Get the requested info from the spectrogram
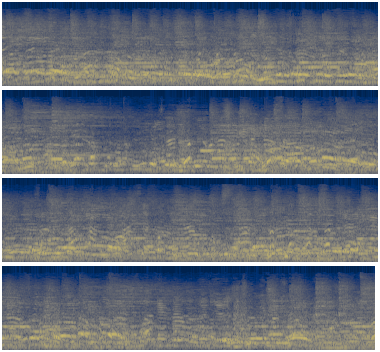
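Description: Chatter of a group of people talking over one another, loud and close.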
